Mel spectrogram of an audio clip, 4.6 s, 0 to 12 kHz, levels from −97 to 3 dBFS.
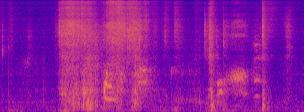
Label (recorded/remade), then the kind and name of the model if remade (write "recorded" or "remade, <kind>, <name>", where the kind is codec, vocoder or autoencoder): remade, autoencoder, DAC-VAE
